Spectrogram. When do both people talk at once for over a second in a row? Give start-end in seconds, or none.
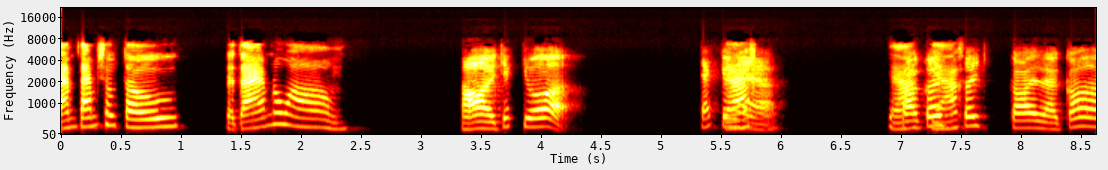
none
